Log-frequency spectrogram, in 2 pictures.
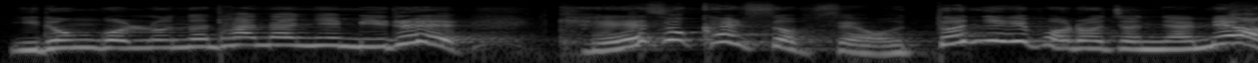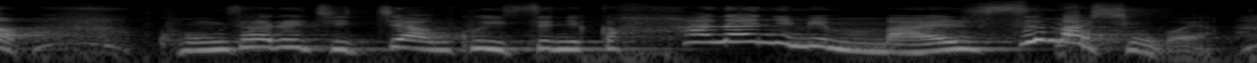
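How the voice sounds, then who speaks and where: Animated woman telling a children's sermon. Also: high voice, fairly quick, few pauses. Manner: animated, acts out characters' lines with sighs and cheers. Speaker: children's church teacher. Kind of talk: lively children's sermon storytelling. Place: church.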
